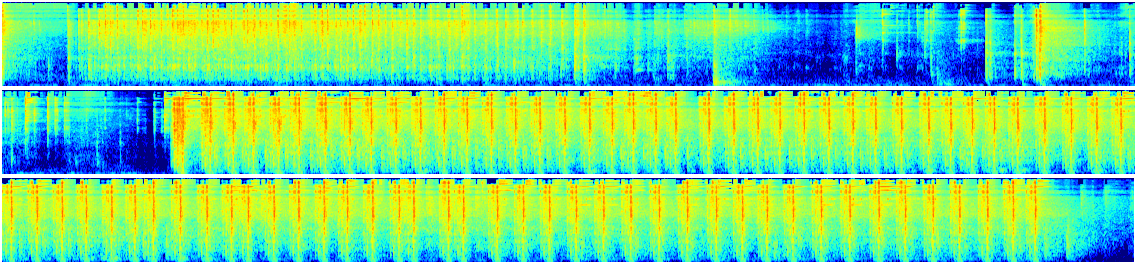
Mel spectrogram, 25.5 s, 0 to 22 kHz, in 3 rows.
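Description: A Tokyo Marui M4 SOPMOD NGRS airsoft gun fires full auto, a long fast run of sharp mechanical snaps at close range, after some shorter clicks and handling noise.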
